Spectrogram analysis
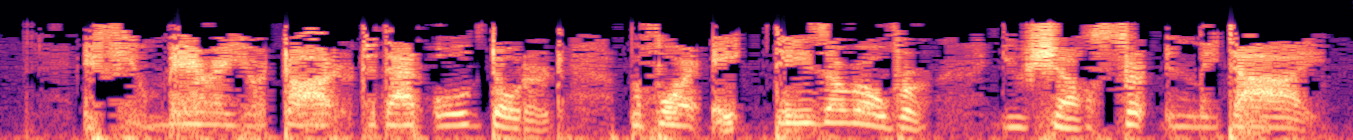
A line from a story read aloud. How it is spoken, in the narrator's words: whispered in her ear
